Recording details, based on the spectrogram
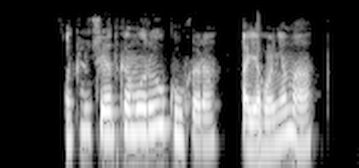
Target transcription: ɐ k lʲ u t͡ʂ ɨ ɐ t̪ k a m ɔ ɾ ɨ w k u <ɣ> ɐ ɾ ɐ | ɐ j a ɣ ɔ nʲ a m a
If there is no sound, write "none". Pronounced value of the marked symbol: x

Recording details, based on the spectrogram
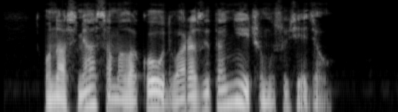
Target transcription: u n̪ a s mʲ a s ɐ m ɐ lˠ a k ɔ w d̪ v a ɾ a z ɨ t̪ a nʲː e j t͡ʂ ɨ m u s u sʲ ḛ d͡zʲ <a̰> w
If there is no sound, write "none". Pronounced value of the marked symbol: ɐ̰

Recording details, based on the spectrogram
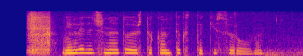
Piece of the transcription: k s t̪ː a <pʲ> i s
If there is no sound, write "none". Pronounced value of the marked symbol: kʲ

